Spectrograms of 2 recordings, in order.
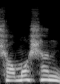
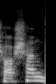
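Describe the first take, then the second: First: An m sound follows the first consonant. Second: No m sound follows the first consonant. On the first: The speaker calls it wrong. "সমসান যেহেতু বলি না" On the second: The speaker calls it right. "শ্মশান যেহেতু বলি, মফলাটা উচ্চারণ হচ্ছে না"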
